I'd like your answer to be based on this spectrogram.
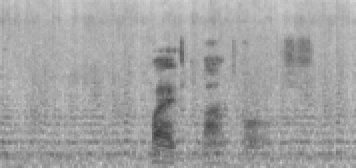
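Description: Bees buzzing at a pair of beehives in the Valheim video game, a soft background hum beneath a few short bursts of speech.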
